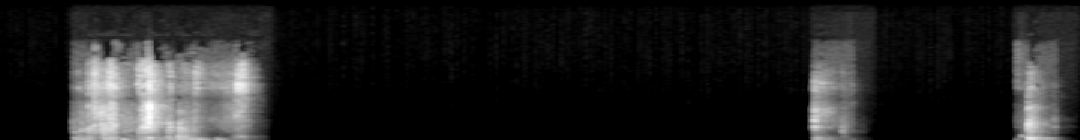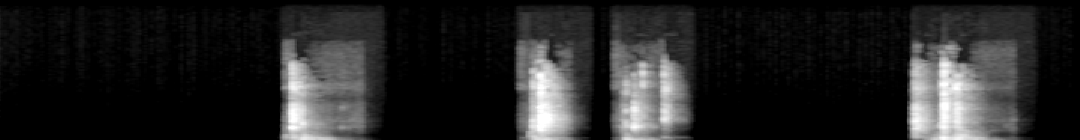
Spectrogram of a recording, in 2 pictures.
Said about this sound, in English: Yes, you heard a kitchen door slamming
